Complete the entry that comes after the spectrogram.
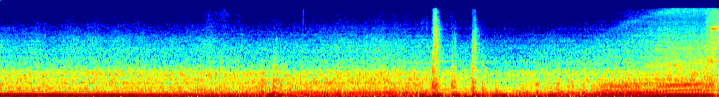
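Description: Subaru WRX STI's turbocharged flat-four engine running at a steady pitch, heard from inside the cabin along with road noise. Two short sharp clicks come a little past the middle.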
